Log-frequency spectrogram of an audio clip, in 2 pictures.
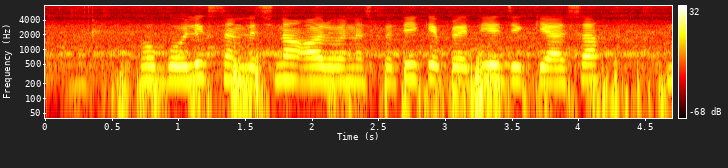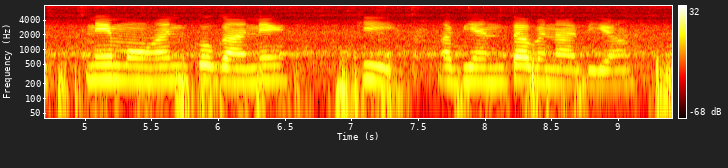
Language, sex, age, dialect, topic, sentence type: Hindi, female, 18-24, Kanauji Braj Bhasha, agriculture, statement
